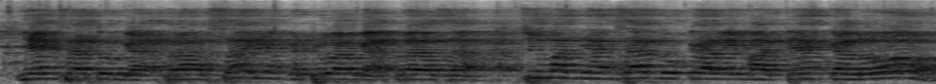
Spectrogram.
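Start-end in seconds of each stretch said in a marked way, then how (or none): none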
